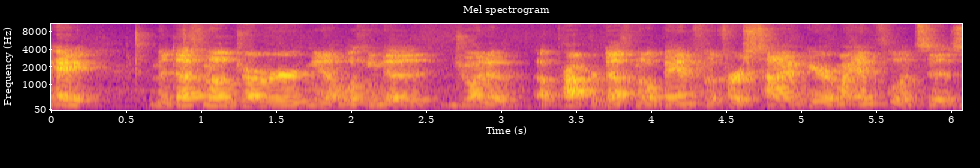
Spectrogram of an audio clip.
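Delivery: ordinary talk, nothing marked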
